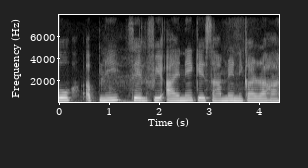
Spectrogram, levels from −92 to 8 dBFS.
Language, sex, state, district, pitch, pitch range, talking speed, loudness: Hindi, female, Bihar, West Champaran, 215 Hz, 205-225 Hz, 110 wpm, -18 LUFS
